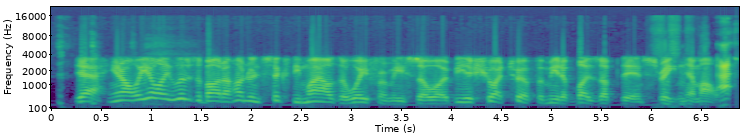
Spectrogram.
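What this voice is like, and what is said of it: Soothing New England accent. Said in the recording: “you're very soothing New England accent.”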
